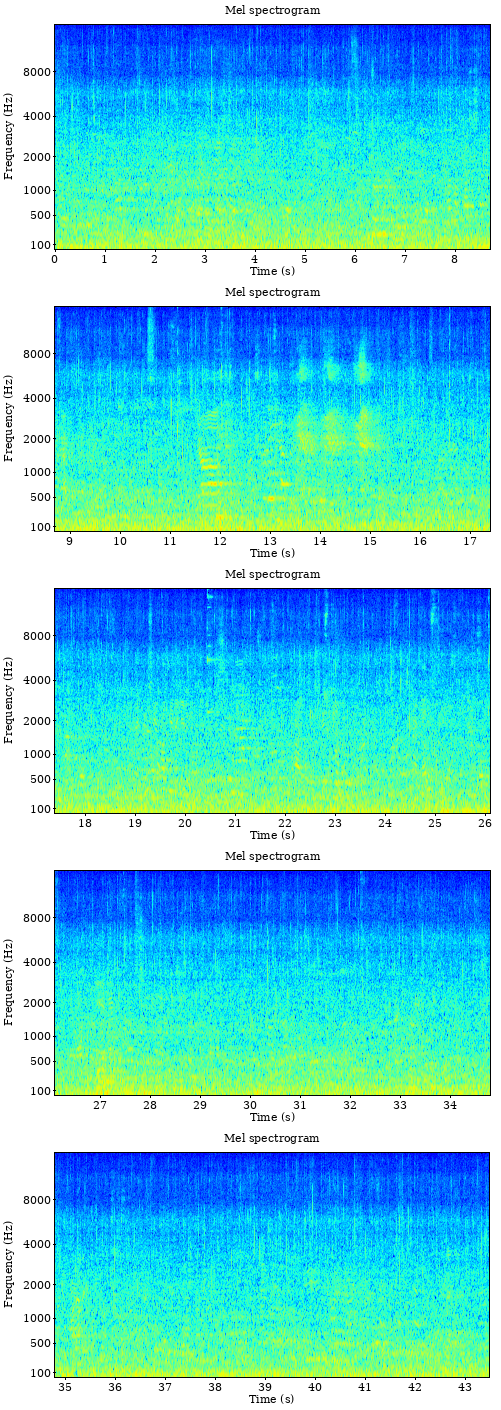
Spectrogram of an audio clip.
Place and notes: large open courtyard at the Architecture faculty of Istanbul Technical University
